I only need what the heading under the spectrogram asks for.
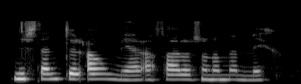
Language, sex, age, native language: Icelandic, female, 14, Icelandic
